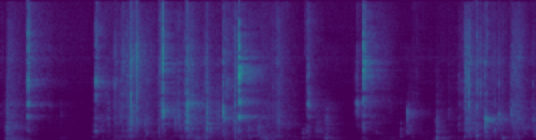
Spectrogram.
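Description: A plastic snack pouch crinkling and rustling in the hands as it is opened: a quick, irregular run of sharp crackles.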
